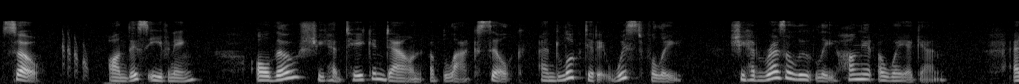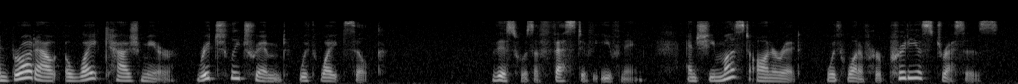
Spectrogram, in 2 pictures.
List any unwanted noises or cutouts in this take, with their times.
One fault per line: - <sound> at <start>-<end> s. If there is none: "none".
- chirp at 0.6-1.0 s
